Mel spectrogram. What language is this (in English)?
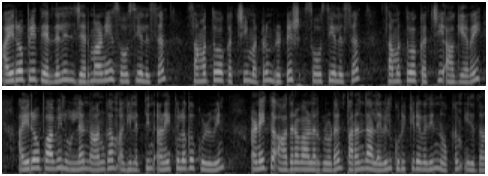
Tamil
